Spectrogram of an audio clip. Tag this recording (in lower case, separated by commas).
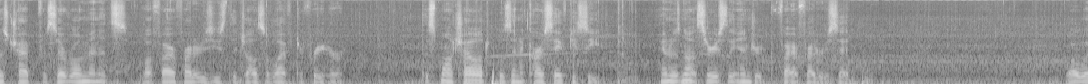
vehicle, speech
